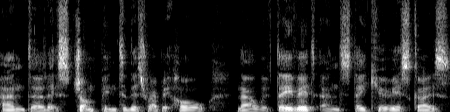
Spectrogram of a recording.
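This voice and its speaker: A man with a London accent talks with a fairly low pitch. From London, England. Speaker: podcast co-host. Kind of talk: casual chat.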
